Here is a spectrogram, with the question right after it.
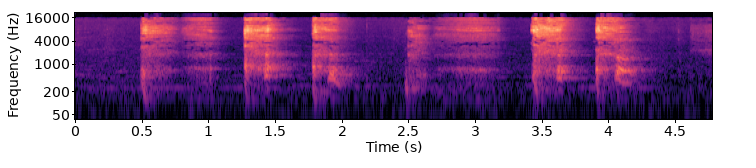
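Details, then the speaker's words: Young child sick with fever and cough gives six sharp, wet, productive-sounding coughs in close succession; coughing brings on vomiting, recent bleeding was a nosebleed, and the child reportedly doesn't want to take the doctor's medicine; cough. "Hmm? Batuk. Gimana batuknya? Udah minum obat belum?"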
